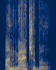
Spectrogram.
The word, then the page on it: unmatchable: Indian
